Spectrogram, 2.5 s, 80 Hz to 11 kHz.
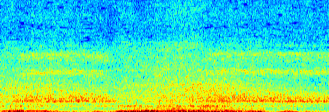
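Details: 1997 Dodge Caravan after fixing bad ground contact in harness by bending pins: engine revs freely with even steady note, no misses or knocks; previously would not rev, now revs normally.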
